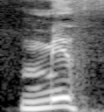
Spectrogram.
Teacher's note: জামি ওমিসলাহু ও মিস মিম দিয়ে সা ধরবে। মিস সার উচ্চারণটা একদম নরম পাতলা হবে।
